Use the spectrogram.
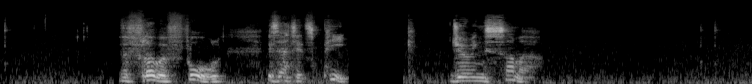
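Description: Speech runs through the whole clip with overdone noise removal. A noise reduction stage was pushed too hard. Any frequency band sitting close to its noise estimate gets cut deeply or shut off. The background drops, with small twinkling specks left behind. Quieter parts of the voice are removed along with the noise.

A rebuffering stall begins at 3.49 s and lasts until 4.03 s. The sound stops dead into silence for about 0.55 s. It then picks up exactly where it left off. The player ran short of downloaded audio and waited for more to arrive. No speech is skipped or lost. The pause simply adds that half second of dead air to the running time.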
